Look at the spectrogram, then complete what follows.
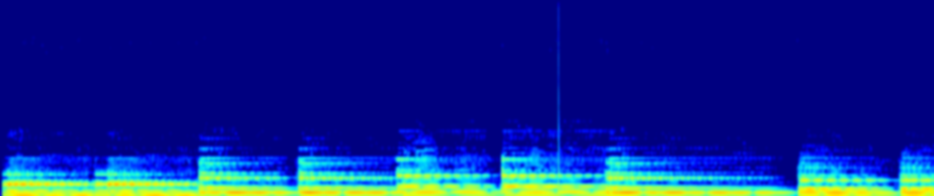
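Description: Yamaha portable electronic keyboard playing a slow single-line melody: each note is struck twice, about three-quarters of a second apart, before moving to the next. The tune climbs and then steps back down.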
